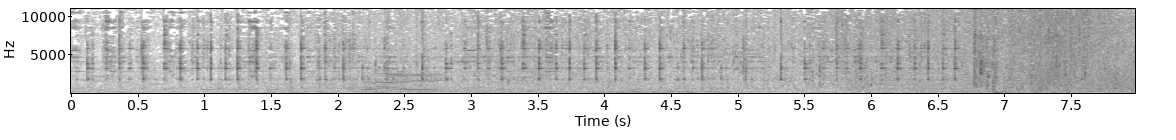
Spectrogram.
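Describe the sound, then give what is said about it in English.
A small rowboat is lowered from a ship onto calm water in thick fog, with wooden creaks and rope strain over steady ambient wash, ending in a splash and churn as the hull meets the surface. “Lower the boat.”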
